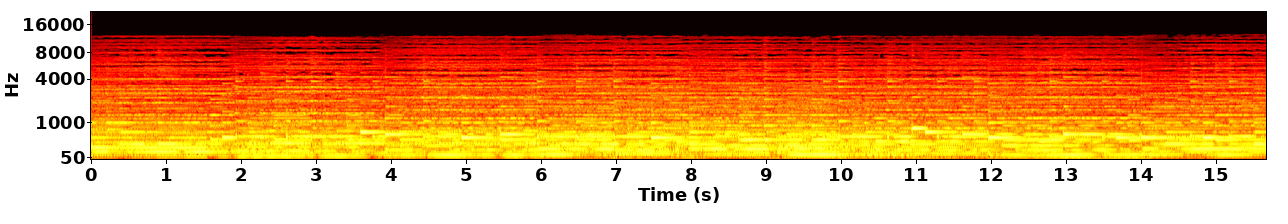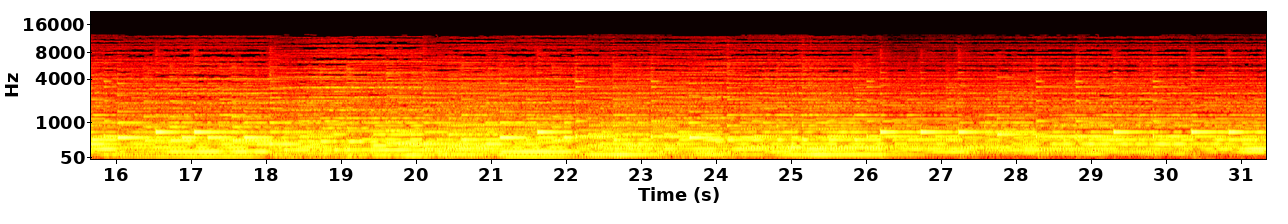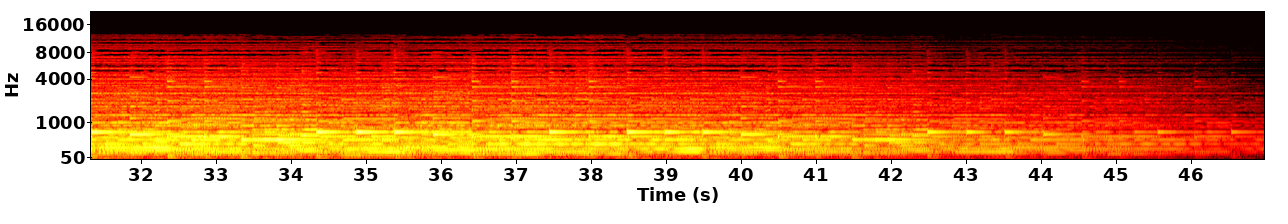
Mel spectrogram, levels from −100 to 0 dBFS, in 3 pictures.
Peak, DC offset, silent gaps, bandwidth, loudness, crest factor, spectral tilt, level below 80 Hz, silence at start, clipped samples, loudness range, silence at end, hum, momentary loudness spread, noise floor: -2 dBFS; under 0.1%; none; 12.5 kHz; -18 LUFS; 14 dB; -6.5 dB/octave; -42 dBFS; 0 s; under 0.1%; 8 LU; 0.4 s; none; 8 LU; -47 dBFS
